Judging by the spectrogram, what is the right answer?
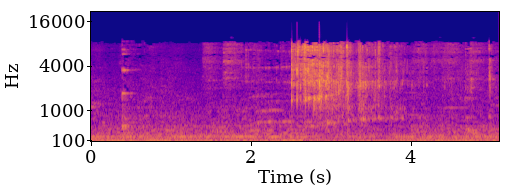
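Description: Liquid poured in a short splashing burst about two and a half seconds in, lasting about a second.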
